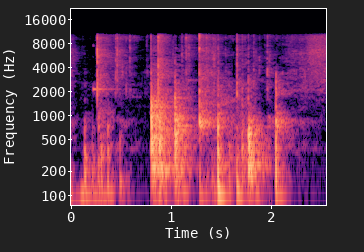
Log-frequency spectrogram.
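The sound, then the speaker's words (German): Ice cubes dropped into a glass holding a drink of syrup and water: a quick, uneven run of sharp, bright clinks and knocks, each with a short ringing tail, fairly loud and with no talking. “Ja, aber jetzt erstmal noch Eiswürfel. Hier sind Eiswürfel.”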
